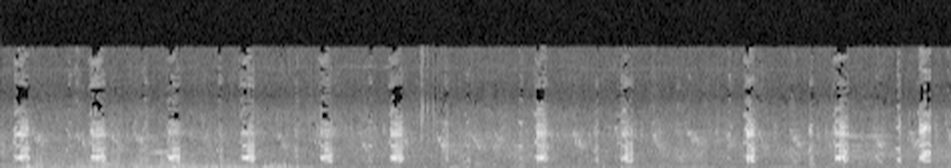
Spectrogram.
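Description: Guineafowl give harsh, clipped shrieking calls, roughly one every three-quarters of a second, with low rumbling background noise early on.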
